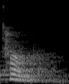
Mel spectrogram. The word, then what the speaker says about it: thumb: first word thumb okay we will be pronouncing it as thumb with the m but we'll be writing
